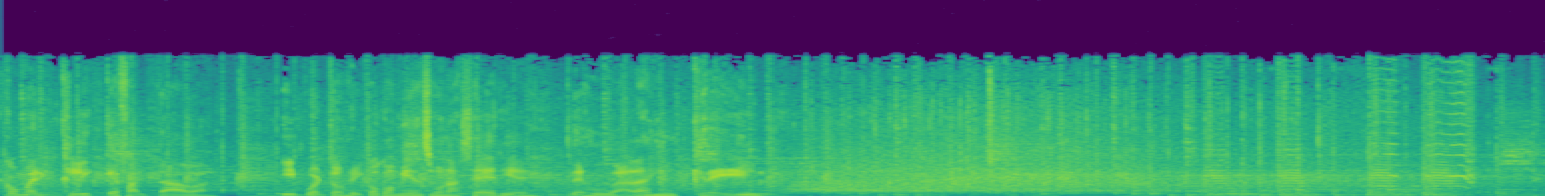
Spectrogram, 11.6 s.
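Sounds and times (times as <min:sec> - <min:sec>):
speech: 0:00.0 - 0:05.9
stadium crowd applauding a basket: 0:00.0 - 0:11.5
scattered shouts: 0:05.9 - 0:08.8.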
